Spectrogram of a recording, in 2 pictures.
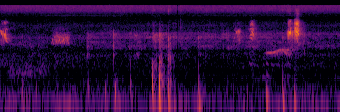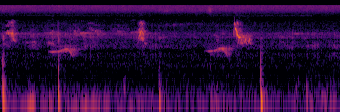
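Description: Faint bird calls: a short, hooked call repeated about every two and a half to three seconds, with higher, quick chirps in between. A few faint clicks.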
